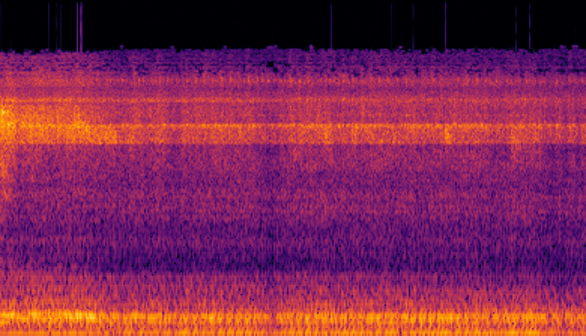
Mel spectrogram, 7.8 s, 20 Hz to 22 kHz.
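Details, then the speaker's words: 1981 Suzuki GS650GL during rebuild with new battery, plugs, oil, filter and pod filters: steady fast rumble on choke, even firing, no knocks, misses or rattles; normal idle, small carb fuel leak suspected. "Not bad. It runs. Hell yeah. Hell yeah. So new battery, all that stuff. It was running."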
